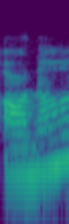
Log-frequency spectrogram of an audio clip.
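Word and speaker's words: आनाह: यह अनाहा है, अरुची नहीं। इसका उच्चारण कभी गलत न करें।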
